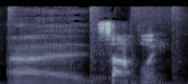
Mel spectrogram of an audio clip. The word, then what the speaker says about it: Supplee: Supley.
